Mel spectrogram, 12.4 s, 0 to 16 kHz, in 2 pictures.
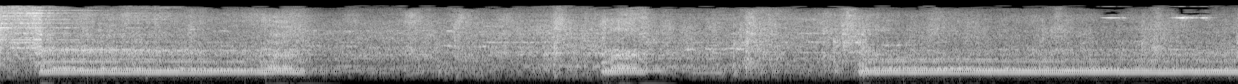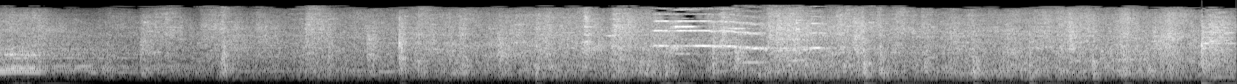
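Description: Robert Dollar No. 3's steam whistle blows a chord of several pitches: a long blast, a short one, then a longer one, over the steady clickety-clack and rumble of the train rolling along. There is a brief high squeal about ten seconds in.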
